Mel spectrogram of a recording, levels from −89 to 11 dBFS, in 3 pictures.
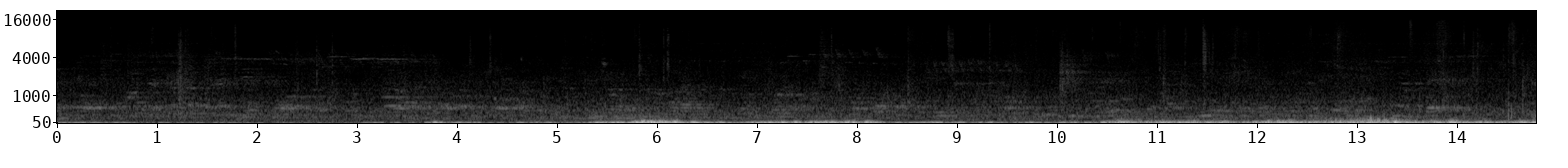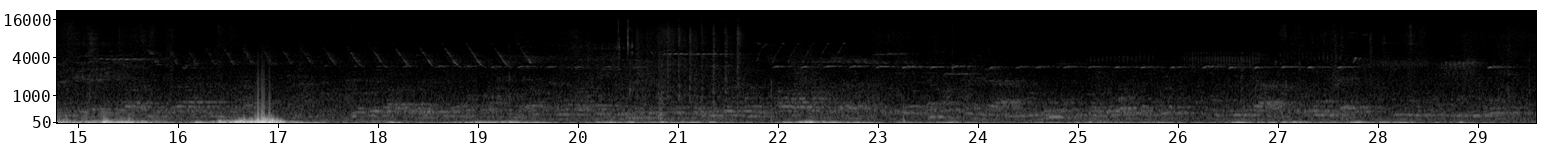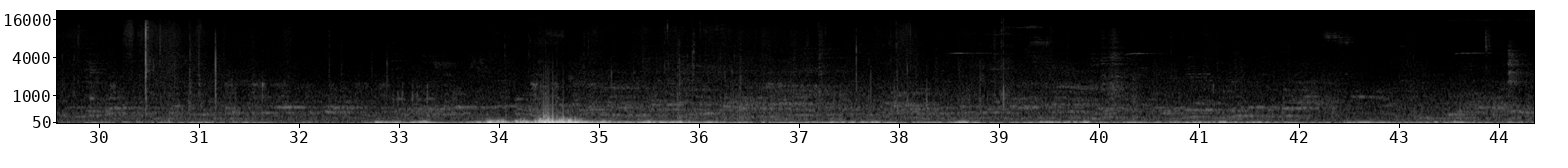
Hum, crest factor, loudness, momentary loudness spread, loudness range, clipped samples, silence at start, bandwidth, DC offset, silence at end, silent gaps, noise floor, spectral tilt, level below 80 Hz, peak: none; 24 dB; -28 LUFS; 24 LU; 27 LU; under 0.1%; 0 s; 3 kHz; under 0.1%; 0.1 s; none; -55 dBFS; -7.5 dB/octave; -26 dBFS; -2 dBFS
